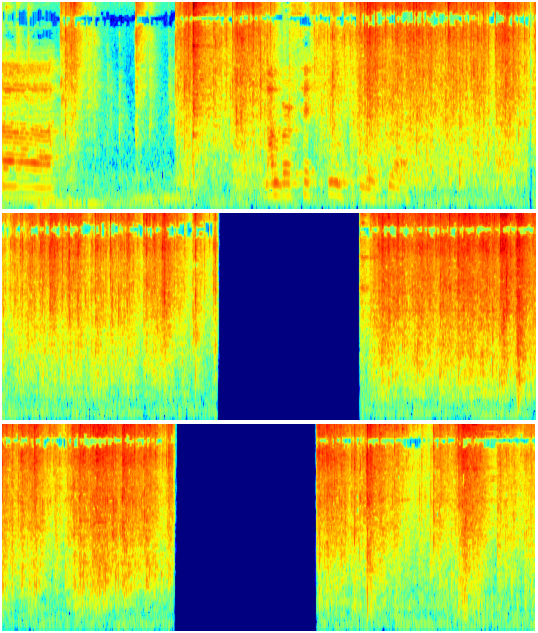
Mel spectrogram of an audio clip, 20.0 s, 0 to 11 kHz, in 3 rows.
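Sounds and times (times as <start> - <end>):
bag of screws crinkling and clinking: 0.7 - 9.4, 11.2 - 15.5, 17.3 - 20.0.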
